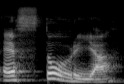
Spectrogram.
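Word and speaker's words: storia: তাহলে যেহেতু এখানে শব্দের শুরুতে এস আছে এবং এরপরে কনসোন আনন্ আছে তাহলে আমাদের এস এর উচ্চারণ এস এর মত করে করতে হবে। তাহলে এসতরিয়া মানে ইতিহাস।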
